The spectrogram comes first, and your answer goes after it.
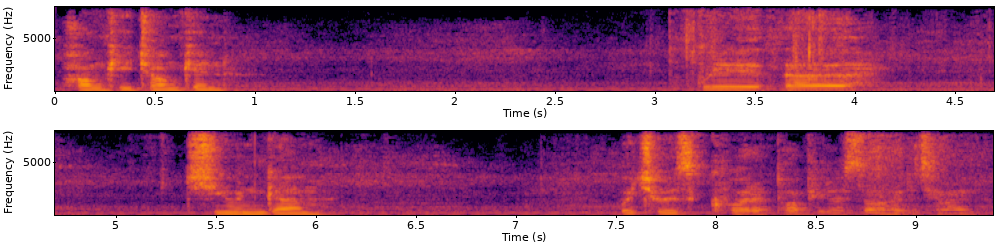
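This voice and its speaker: Male record collector, casual unboxing commentary, medium pitch, heard at a distance from the mic. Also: steady tone, takes it slowly, long pauses. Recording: distant mic with clear background noise.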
